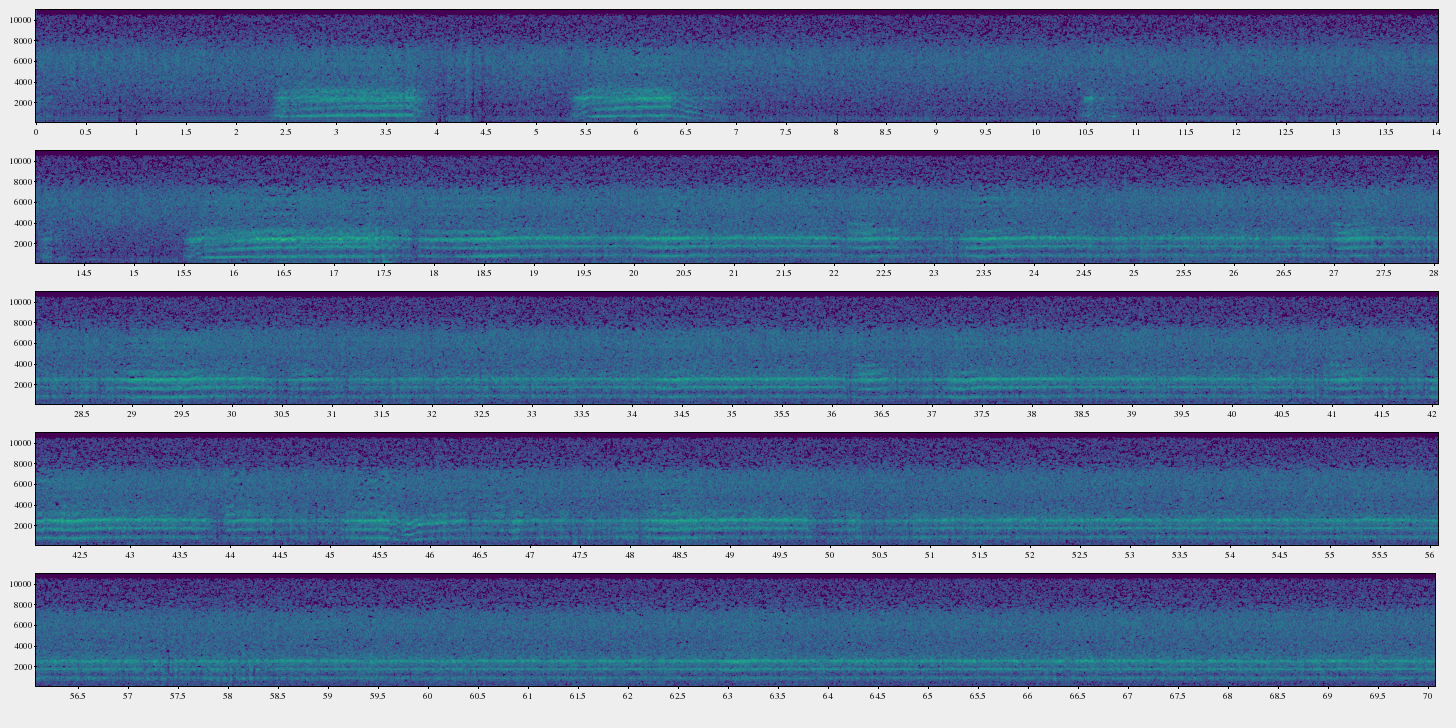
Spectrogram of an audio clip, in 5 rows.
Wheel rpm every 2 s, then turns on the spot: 90, 40, 50, 0, 10, 0, 20, 190, 230, 230, 230, 230, 230, 230, 230, 230, 230, 230, 230, 230, 230, 220, 210, 230, 230, 230, 230, 230, 230, 230, 240, 230, 230, 230, 230.
none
